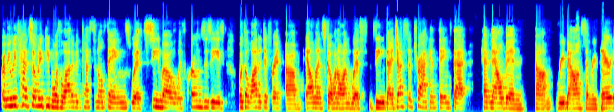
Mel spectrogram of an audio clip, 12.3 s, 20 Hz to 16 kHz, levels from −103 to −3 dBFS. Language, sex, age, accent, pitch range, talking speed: English, female, 30-49, American, 170-200 Hz, 200 wpm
